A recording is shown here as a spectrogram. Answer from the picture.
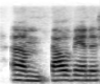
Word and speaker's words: Valavanis: So Jill Valavanis, sorry, I always pronounce her last name wrong. Valavanis, she created these sewn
